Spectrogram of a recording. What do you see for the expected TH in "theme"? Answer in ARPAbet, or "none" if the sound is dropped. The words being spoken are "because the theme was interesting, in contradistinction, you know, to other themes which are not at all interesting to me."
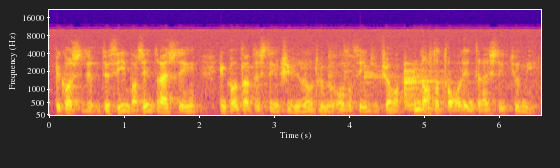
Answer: TH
